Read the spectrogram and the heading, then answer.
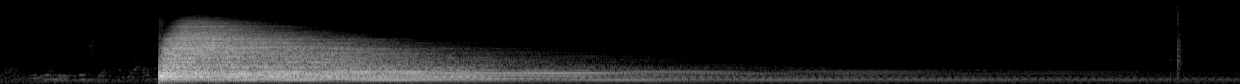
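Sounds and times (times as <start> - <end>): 
small gong single stroke vibration: 1.6 - 10.7.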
